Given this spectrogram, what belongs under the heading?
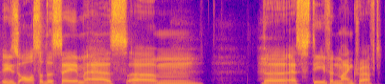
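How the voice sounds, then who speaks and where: A man's voice: mid-range voice, fairly even intonation, takes it slowly, faint music behind. A man giving casual livestream commentary as he plays, rambling along with muttered asides. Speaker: game streamer.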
